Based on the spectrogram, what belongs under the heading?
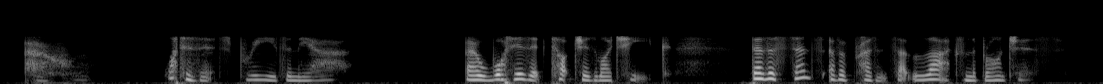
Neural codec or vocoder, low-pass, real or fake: codec, 16 kHz, 0.7 kbps, FocalCodec; 3.6 kHz; fake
